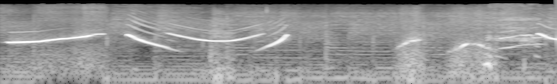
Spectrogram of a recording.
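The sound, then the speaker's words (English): A slide whistle swoops up and down in a series of loud pitch glides, rising and falling several times before trailing off into softer, shorter slides. “I think the only appropriate way to end this is with the sound of a slide whistle.”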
